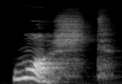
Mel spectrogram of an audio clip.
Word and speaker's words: washed: of these verbs and pronounce the Ed as a t sound number one jump becomes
